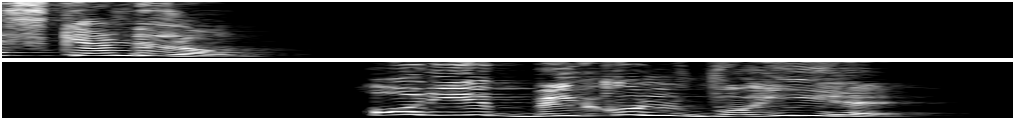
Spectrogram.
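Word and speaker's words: σκάνδαλον: لفظ سے ماخذ ہے۔ اس لفظ کا تلفظ ہے اسکینڈلون، اور یہ بالکل وہی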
